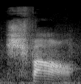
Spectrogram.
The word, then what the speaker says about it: shphal: In fact, the word lowest, it's a word when you say it, it sounds bad. Shfal. Let me spell it for you. Yeah, say this mouthful. Here's how you spell it. S-H-P-H-A-L. Not enough vowels there, are there?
